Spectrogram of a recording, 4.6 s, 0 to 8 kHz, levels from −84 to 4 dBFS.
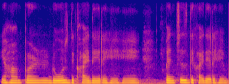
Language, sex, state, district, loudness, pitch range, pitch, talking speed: Hindi, female, Bihar, Patna, -16 LUFS, 165-190 Hz, 175 Hz, 155 wpm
